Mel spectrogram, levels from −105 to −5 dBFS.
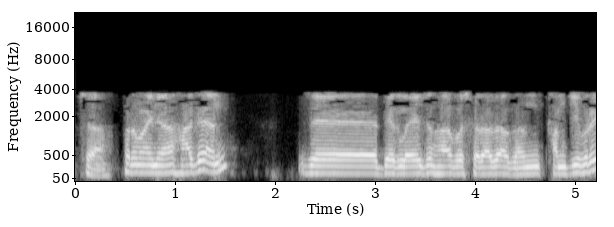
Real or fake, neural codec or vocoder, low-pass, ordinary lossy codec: real; none; 3.6 kHz; MP3, 16 kbps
